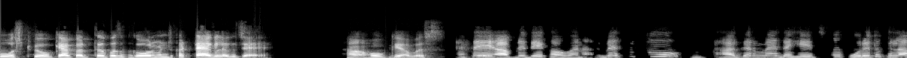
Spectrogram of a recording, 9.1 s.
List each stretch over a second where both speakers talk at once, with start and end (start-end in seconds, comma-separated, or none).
none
